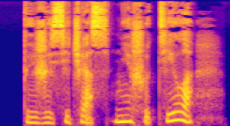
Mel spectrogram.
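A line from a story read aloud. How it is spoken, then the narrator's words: Whisper. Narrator (Russian): прошептал он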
